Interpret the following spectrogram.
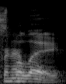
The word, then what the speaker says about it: Smollett: probably that's actually how his name It's is pronounced Smollett, all right?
